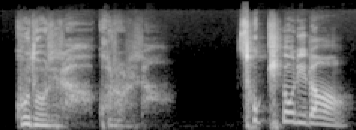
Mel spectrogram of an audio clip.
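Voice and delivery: unvoiced whisper, then voiced again on the last words; whispered promise. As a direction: breathe the promise like a secret. 주님의 약속을 속삭이듯 인용. (주님의 약속을 속삭이다가 마지막에 소리 내어)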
